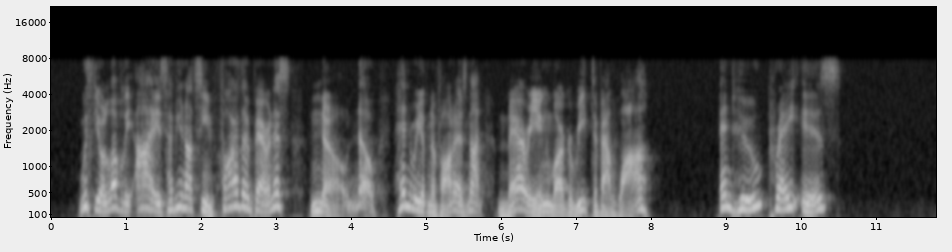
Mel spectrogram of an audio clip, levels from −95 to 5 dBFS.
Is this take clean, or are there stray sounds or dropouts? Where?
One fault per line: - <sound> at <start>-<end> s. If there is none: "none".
none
